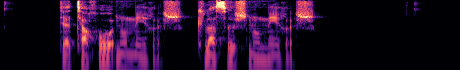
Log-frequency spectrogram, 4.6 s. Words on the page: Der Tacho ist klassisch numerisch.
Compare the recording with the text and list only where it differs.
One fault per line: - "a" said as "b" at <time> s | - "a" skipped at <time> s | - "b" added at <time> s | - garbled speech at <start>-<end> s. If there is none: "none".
- "ist" said as "numerisch" at 1.2 s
